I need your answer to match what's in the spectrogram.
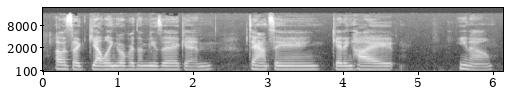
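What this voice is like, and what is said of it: Raspy, hoarse voice. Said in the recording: “you could probably hear it in my voice. My voice is even more annoying than usual and more raspier.”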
